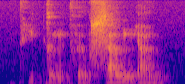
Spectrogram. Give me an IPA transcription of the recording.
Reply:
t̪ʰ i˨˩ t̚ k ə˨˩˦ m t̪ʰ ə˨˩˦ w s a˧˥ w ɲ a˨˩ w

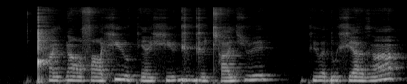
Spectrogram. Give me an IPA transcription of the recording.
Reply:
ǃʰ ã lʲ ɠ ã ə̯ sˤ a ə̯ xʲ ʉ ʊ̯ kʲ ã ɪ̯ xʲ ʉ ɡʲ u ɡʲ o ə̯ cʰ a lʲ ç ʉ ɪ̯ | kʲ u ə̯ ɗ u xʲ a ə̯ ɣ ã

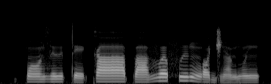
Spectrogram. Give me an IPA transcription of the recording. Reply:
p ɔ̃˧ z ɨ˧ t e˨ k aː˦ p a˧ v ə˦ f ɨ˦ ŋ ɔ˧ d͡ʒ ã˨ ɡʷ ĩ˧

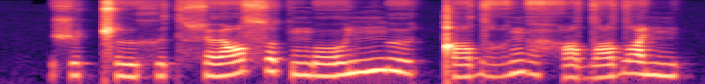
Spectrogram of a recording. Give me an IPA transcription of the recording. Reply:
ʃ ʏ ǁ ɯ x ɯ t ɬ əː sˤ ʏ t ŋ oː ɲ ŋ ɯː ǃ ɐ dˤ a̤ ŋ a̤ h o dˤ o dˤ o ɲ

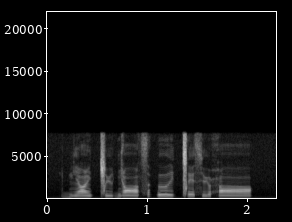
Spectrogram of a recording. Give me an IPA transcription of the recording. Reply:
bʲ ɑ̃ː˩˧˩ i̯ ǀ y˩ ɟ ɑ̃ː˥˧ s | ɯː˥˧ i̯ ǀ e˩ s y˩ ħ ɑ̃ː˥˧

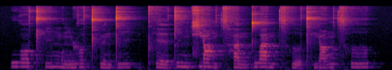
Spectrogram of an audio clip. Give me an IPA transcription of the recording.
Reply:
w ɔ˥ t̪ʰ i˧˥ m ʊ̰˨˩ ŋ ɻ ɤ˥ t̪ʰ y̰˨˩ n t̪ i˦ | pʰ ḛ˨˩ ɪ̯ t̪ i˥˧ ŋ ɕ j ɑ˥˩ ŋ t͡sʰ a̰˨˩ n t̪ w a˥˩ n t͡sʰ ɹ̩˨˩ t̪ʰ j ɑ˧˥ ŋ t͡sʰ ɹ̩˥

